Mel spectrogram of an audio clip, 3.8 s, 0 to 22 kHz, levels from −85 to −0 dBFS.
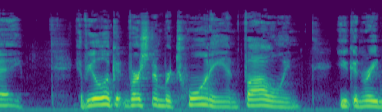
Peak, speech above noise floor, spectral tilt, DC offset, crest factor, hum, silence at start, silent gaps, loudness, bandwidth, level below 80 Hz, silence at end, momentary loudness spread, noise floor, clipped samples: -6 dBFS; 26 dB; -5 dB/octave; under 0.1%; 16 dB; none; 0 s; none; -21 LUFS; 15 kHz; -50 dBFS; 0 s; 14 LU; -46 dBFS; under 0.1%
